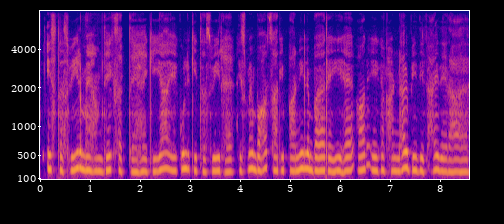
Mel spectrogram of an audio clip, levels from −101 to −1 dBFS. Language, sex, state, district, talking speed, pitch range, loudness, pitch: Hindi, female, Jharkhand, Jamtara, 210 wpm, 220-245 Hz, -30 LUFS, 230 Hz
